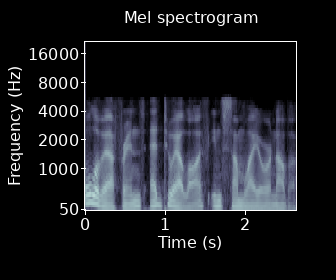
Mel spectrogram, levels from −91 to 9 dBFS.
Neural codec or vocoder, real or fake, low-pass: codec, 16 kHz, 2 kbps, X-Codec, WavLM features, trained on Multilingual LibriSpeech; fake; 5.4 kHz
